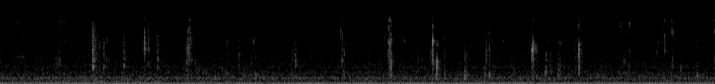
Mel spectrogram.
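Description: A person chewing a mouthful of food close to the microphone, with small irregular mouth clicks.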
